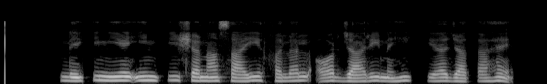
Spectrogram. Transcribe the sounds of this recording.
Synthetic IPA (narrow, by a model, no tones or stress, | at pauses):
leːkɪnjeɪnkiʃɐnaːsaːixɐləlɔːɾd͡ʒaːɾinɐɦĩkijad͡ʒaːt̪aɦɛː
